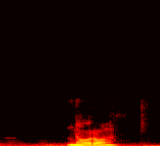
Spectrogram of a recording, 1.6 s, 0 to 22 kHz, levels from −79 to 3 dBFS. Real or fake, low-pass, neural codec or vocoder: fake; 7.2 kHz; codec, 16 kHz, 1.1 kbps, Voila-Tokenizer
